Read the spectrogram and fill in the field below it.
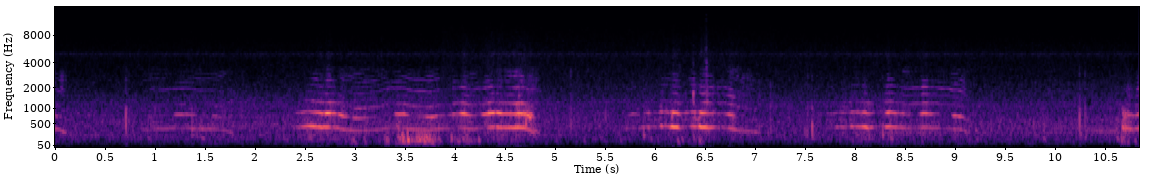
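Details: Feeding black bear cubs from one family voice several bouts of moaning, quavering, harmonic whines, a noise made to keep food from the other little ones. Quiet gaps separate the bouts, with a brief low rumble near the middle.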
